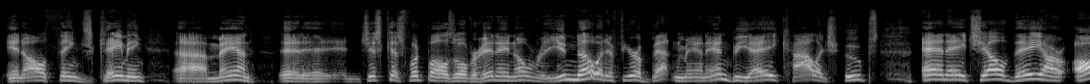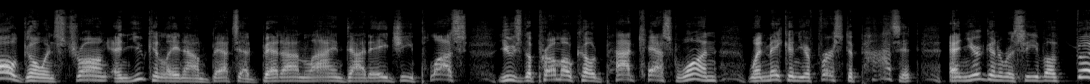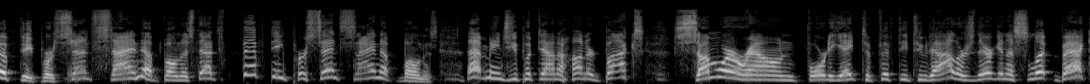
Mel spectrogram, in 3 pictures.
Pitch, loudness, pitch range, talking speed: 200 Hz, -24 LUFS, 170-230 Hz, 150 wpm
